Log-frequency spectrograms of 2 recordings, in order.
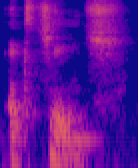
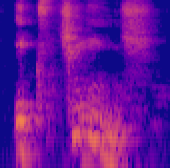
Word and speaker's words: exchange: Now, this one is wrongly mispronounced as exchange. Exchange. But the correct pronunciation of the word is exchange. Exchange. Exchange, or the short e sound, the k sound, the s sound, the ch sound, the diphthong a, the nut sound, and lastly the heavy j sound.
